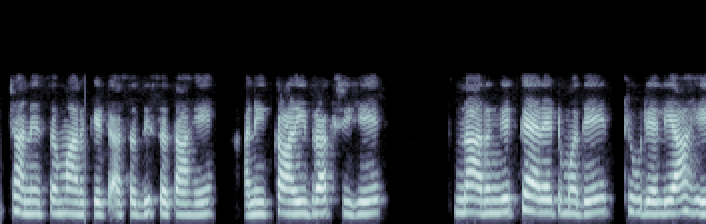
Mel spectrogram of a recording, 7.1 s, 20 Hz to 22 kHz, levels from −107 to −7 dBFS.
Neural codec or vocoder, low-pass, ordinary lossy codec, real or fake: none; 5.4 kHz; none; real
